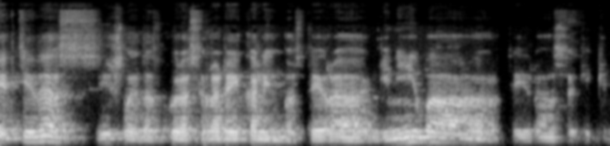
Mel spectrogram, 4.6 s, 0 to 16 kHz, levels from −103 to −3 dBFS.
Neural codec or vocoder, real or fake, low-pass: vocoder, 44.1 kHz, 128 mel bands every 512 samples, BigVGAN v2; fake; 14.4 kHz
